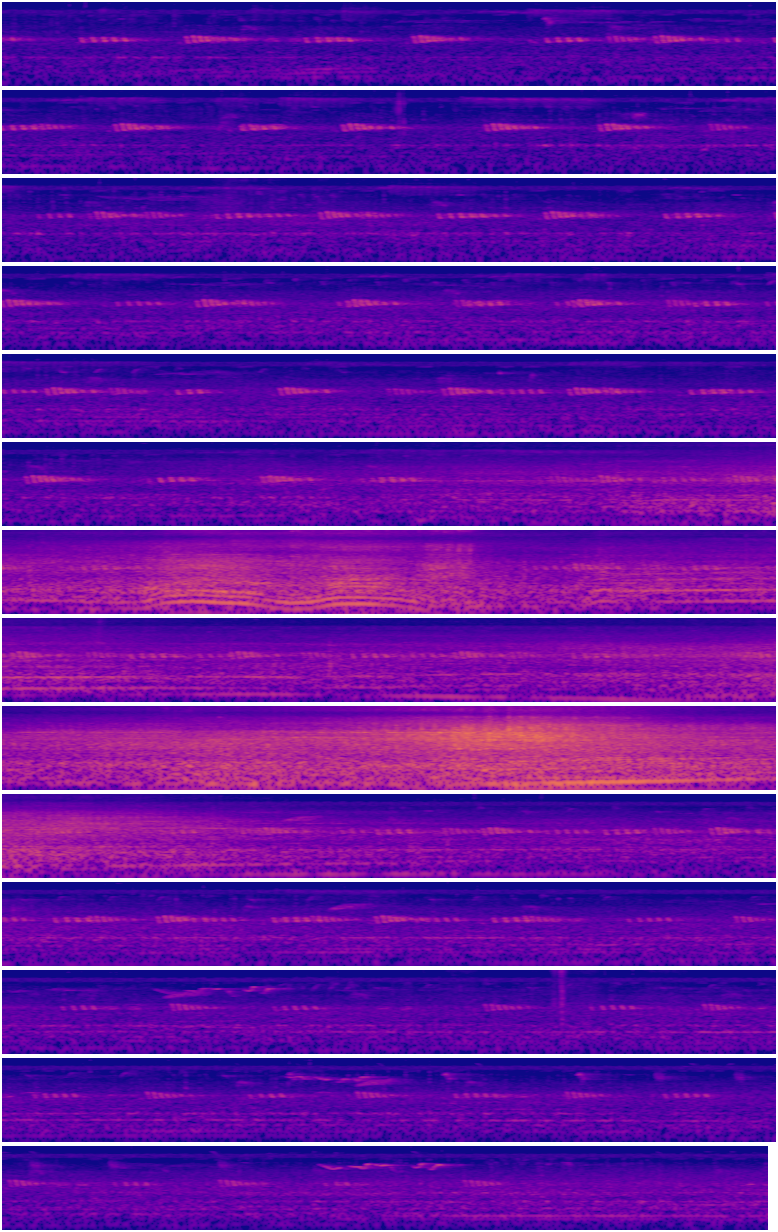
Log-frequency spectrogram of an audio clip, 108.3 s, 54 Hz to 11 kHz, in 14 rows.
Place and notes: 水上巷, 埔里鎮桃米里, Nantou County - Bird and Traffic Sound
Faced with bamboo valley below, Bird sounds, Traffic Sound
Zoom H2n MS+XY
